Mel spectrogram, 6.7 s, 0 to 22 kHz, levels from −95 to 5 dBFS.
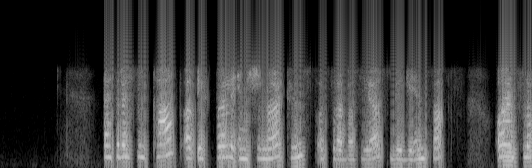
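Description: From start to end, the speech carries Opus voice compression at a very low rate, about 6 kbps, which fits the SILK narrowband mode. Nothing reaches above 4 kHz. The voice sounds muffled, hoarse and slightly robotic. The coarse excitation coding causes heavy damage.

Buffer tearing also runs throughout. The writing and reading sides of the playback buffer have slipped, so each 10 ms period mixes in a slice, about a fifth, of audio some 30 ms old. The hard joins make a robotic 100 Hz buzz whenever speech sounds.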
